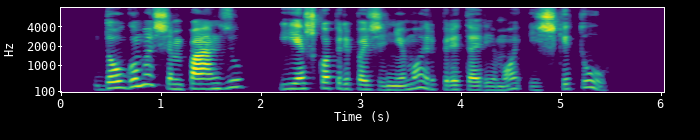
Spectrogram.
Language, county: Lithuanian, Kaunas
